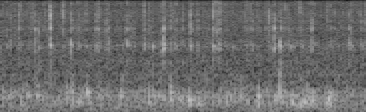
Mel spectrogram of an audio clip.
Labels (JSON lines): {"label": "ambient", "recorder": "HydroMoth"}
